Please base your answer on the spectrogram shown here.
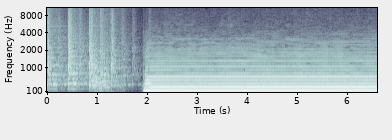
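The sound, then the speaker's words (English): A ship's horn sounds as a vessel comes in. A couple of seconds of rough, pulsing noise give way to an abrupt, loud, deep sustained blast with rich harmonics that holds steady to the end. “Ah, that is the sound of my ship coming in.”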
